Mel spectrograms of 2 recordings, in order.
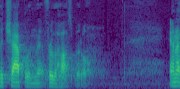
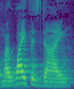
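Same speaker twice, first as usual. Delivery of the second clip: ordinary delivery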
